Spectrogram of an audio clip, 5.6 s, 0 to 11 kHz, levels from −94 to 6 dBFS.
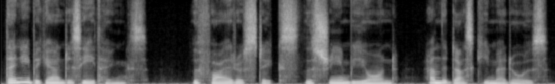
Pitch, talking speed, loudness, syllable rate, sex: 190 Hz, 175 wpm, -18 LUFS, 4.3 syllables/s, female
